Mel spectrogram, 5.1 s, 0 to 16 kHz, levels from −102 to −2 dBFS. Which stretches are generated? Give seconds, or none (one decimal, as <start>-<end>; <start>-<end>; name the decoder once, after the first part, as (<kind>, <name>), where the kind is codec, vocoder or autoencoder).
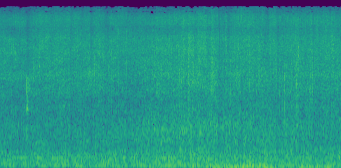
0.0-3.1 (codec, DAC)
